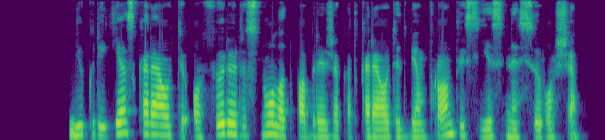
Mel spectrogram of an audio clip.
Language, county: Lithuanian, Alytus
